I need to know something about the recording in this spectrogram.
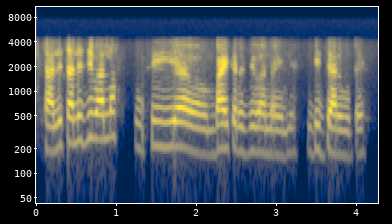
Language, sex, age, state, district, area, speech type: Odia, female, 18-30, Odisha, Nabarangpur, urban, conversation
